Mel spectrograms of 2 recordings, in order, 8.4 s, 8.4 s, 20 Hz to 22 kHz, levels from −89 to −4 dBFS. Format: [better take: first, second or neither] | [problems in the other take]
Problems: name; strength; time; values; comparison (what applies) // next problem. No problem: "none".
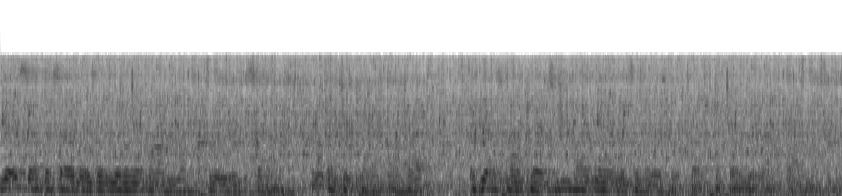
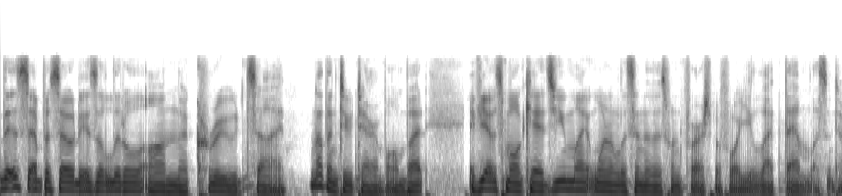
second | background sound (Stream / Liquid); 5 dB below the speech // room echo; dies away in 2.1 s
